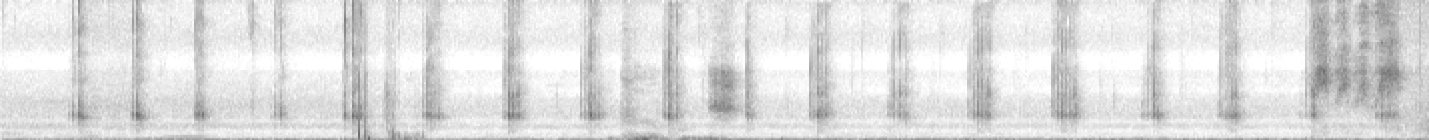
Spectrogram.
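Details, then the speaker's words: Kitten eating soft food: repeated crunchy clicks and scraping as she grinds her teeth while eating, with quiet room noise. "So she's grinding her teeth as she's eating."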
